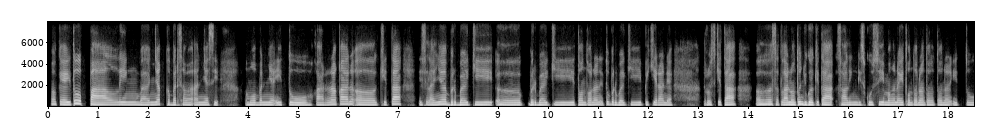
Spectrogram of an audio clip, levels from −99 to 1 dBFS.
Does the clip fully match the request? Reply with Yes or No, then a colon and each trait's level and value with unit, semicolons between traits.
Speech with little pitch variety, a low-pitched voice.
No: narrow, 1.5 semitones; high, 190 Hz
